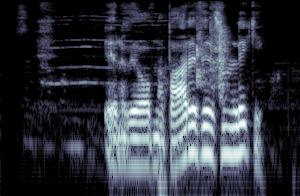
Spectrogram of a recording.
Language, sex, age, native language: Icelandic, male, 50-59, Icelandic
